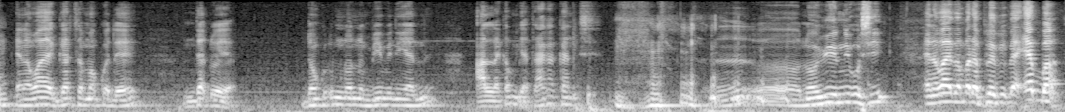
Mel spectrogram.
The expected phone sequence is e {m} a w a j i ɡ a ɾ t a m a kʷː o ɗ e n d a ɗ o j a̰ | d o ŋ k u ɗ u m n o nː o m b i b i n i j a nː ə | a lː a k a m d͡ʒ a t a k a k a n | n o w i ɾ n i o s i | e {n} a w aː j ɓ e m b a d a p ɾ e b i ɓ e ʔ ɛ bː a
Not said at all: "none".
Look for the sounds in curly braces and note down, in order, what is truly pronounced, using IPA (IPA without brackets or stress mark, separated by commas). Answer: n, n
